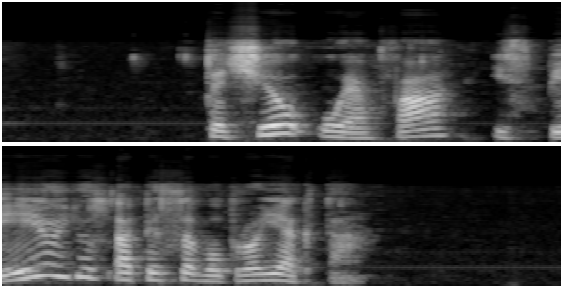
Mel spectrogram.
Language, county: Lithuanian, Vilnius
